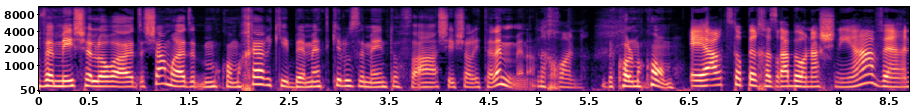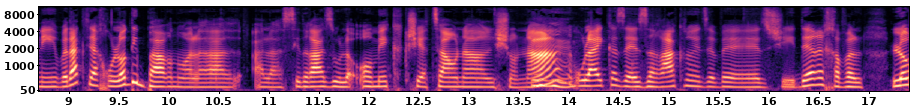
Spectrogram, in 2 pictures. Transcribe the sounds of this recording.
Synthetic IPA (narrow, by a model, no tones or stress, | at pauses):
vemiʃelo̞ʁaaedzeʃamʁaaedzebemako̞maχe̞ʁkibe̞ːmetkiːluzemejnto̞faʔaʃeifʃaʁleitalemimʔḛna̰naχo̞n | beko̞lmako̞meaʁtst̪opeʁχazʁabe̞o̞naʃniaveanibadakt̪ianaχulo̞dibaʁnualaa̰lasidʁaːzula̰ʔo̞me̞kkːʃejat͡sao̞naːʁiʃo̞naulajkazezaʁaknuetzebeezeʃḭːdeʁe̞χaval | lo̞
